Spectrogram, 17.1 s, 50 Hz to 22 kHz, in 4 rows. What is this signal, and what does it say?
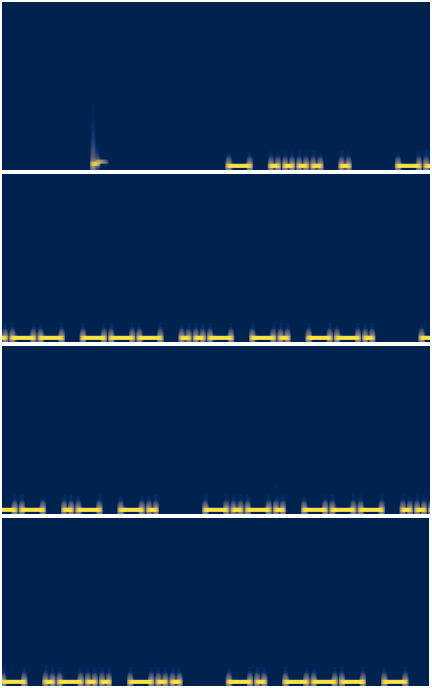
Morse code, heard as a keyed tone, about 17 wpm, 700 Hz. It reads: THE YOUNG MAN COULD NOT
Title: Sentences from Top 1400 Words 17wpm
